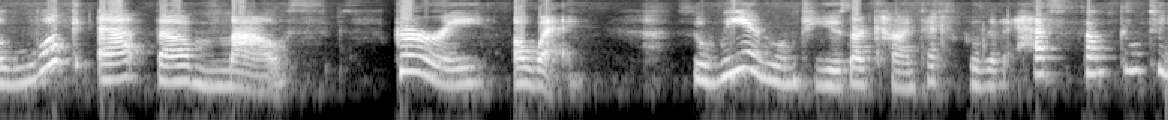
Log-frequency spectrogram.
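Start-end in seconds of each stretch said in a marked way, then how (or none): 0.0-3.9 slow reread. Shown as a demonstration. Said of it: "use hints or context clues".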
